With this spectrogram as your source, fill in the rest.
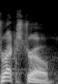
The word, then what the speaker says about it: Rextro: retrex um rextro rextro it's rextro I know it's rextro what's the next part is in the X silent retro with a silent X it's like Jango and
